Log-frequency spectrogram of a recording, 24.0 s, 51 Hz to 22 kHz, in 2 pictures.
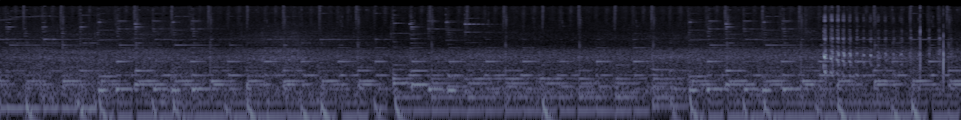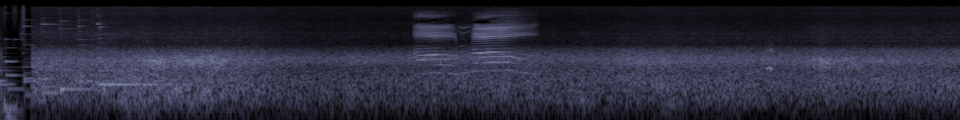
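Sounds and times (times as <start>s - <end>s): waves breaking on beach: 2.4s - 4.7s, 12.4s - 24.0s
rising and falling calls: 10.1s - 12.0s.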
